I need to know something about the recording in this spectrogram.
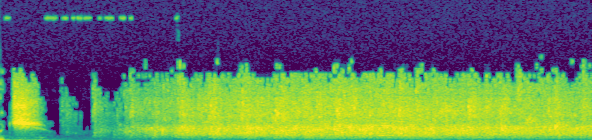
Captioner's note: applause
